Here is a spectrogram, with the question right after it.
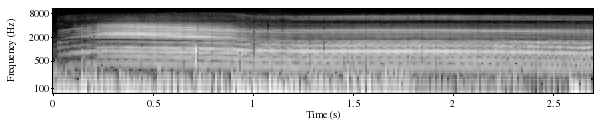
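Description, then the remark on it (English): A cat lets out a long, sustained angry yowl, loud, its pitch wavering slightly as it drags on without a break, over a low rumbling background. “Clearly, that is one angry kitty.”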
